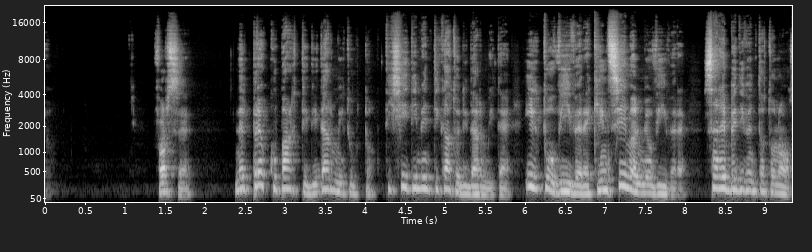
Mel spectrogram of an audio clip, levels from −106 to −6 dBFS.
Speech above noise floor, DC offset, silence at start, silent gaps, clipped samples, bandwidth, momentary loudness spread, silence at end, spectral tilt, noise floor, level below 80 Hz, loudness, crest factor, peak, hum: 57 dB; under 0.1%; 1.4 s; none; under 0.1%; over 20 kHz; 18 LU; 0 s; -2.5 dB/octave; -86 dBFS; -80 dBFS; -26 LUFS; 28 dB; -2 dBFS; none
